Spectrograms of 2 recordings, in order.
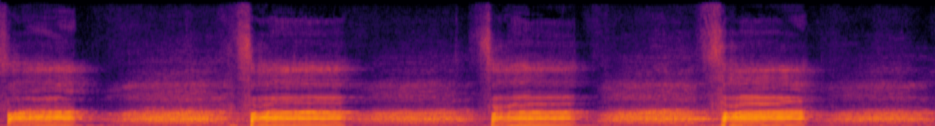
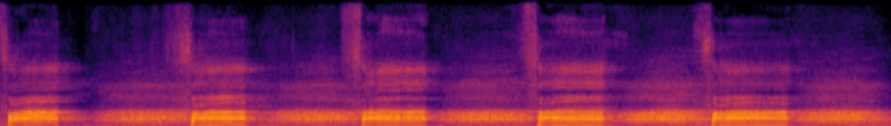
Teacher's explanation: ऊपर के दात नीचे होठ से पहले मिलाना फिर खोलना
